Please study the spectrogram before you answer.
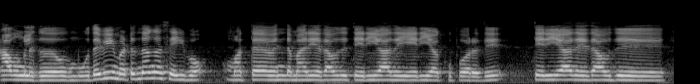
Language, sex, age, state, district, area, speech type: Tamil, female, 45-60, Tamil Nadu, Tiruppur, rural, spontaneous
